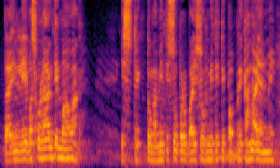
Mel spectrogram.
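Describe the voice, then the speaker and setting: Actor as a low-voiced, devoted Ilocano boyfriend. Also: male voice, fairly even intonation, normal speed, fairly bright tone, natural voice. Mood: earnest, affectionate. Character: devoted young male sweetheart working abroad, reassuring. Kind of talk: Ilocano radio drama acting.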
